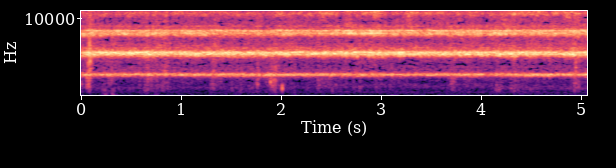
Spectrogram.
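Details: Jungle cicada chorus near Chhay Yong Waterfall in Cambodia's Areng area, Koh Kong Province: a continuous piercing whine, level and unwavering, layered in bright high bands, with soft scattered taps and forest rustle underneath.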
